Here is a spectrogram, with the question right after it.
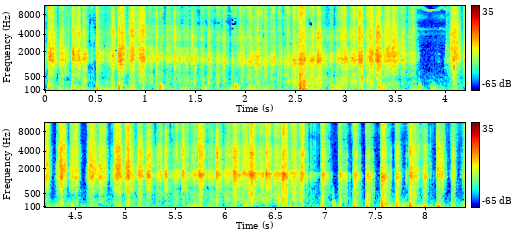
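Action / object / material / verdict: tap / cardboard matchbox / cardboard / none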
